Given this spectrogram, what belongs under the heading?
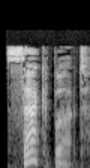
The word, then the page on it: sackbut: British English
